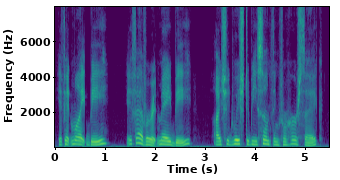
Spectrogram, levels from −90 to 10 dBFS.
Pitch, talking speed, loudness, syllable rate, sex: 180 Hz, 175 wpm, -18 LUFS, 4.7 syllables/s, female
